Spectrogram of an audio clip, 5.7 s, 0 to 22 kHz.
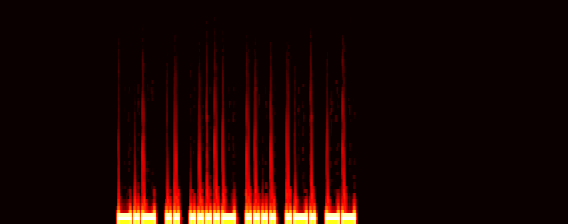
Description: Morse code, heard as a keyed tone, about 30 wpm, 700 Hz. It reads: KI4HRM
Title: USA Call Signs - 6 Characters - Repeated 3x - 30wpm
